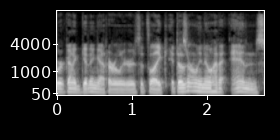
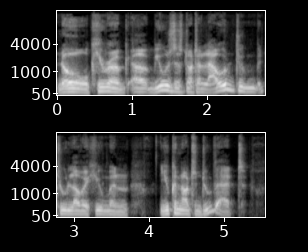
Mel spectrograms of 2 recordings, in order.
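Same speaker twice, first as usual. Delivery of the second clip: god-like voice, as if from the sky. Retelling a story, the speaker voices Zeus speaking to Kira in a booming Zeus voice. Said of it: "Zeus's voice starts booming".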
